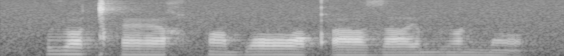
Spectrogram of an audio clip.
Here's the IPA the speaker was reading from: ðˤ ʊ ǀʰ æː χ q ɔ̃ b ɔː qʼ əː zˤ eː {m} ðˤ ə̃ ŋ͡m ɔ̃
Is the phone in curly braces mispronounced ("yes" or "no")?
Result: no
